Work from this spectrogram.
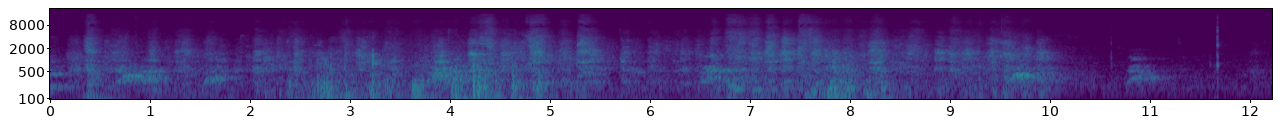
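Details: Several Siberian Huskies playing wildly together on a couch at home: rough, breathy panting and grumbling bursts pour out almost continuously, with quick scuffling sounds, then fade into near quiet over the last two seconds.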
